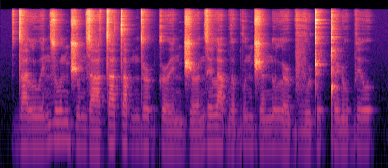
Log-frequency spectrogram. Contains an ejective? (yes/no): no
